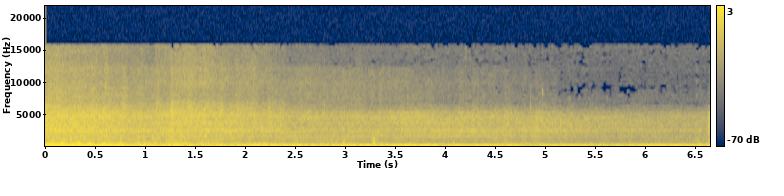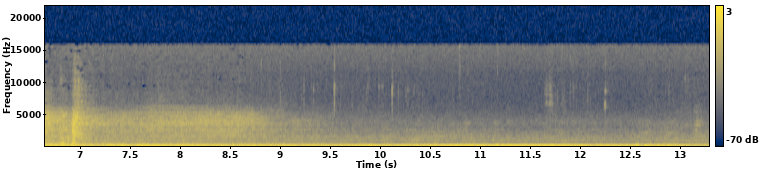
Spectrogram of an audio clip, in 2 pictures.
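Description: JR West 87 series Twilight Express Mizukaze, a diesel-electric hybrid train, pulling away. Its engines give a steady low drone over the rush of its wheels on the rails, and both fade as the train draws off into the distance.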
